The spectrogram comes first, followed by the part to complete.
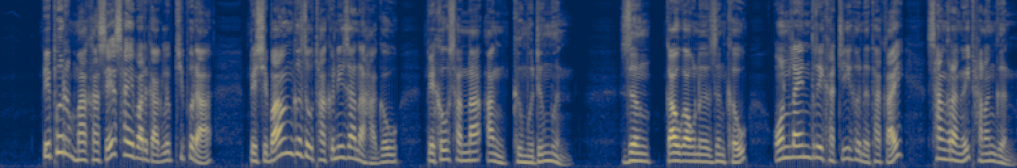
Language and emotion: Bodo, surprised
